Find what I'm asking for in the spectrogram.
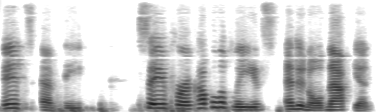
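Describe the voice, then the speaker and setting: A woman narrates screenplay directions for a comedy table read. Her voice is fairly high and husky with lively swings of pitch, and the audio is slightly muffled. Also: moderate pace. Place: remote virtual table read. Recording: muffled video-call audio.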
